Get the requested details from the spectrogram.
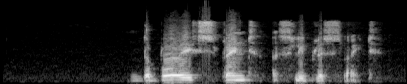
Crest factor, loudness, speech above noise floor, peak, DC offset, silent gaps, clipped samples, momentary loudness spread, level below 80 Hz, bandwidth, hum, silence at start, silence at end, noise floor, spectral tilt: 12 dB; -10 LUFS; 47 dB; 0 dBFS; under 0.1%; none; under 0.1%; 13 LU; -52 dBFS; 13 kHz; none; 1.3 s; 0.3 s; -57 dBFS; -3 dB/octave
